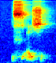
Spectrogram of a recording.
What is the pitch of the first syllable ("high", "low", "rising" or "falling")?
low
